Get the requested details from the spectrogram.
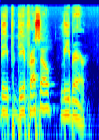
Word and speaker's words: De oppresso liber: De oppresso liber. How do you say that? I can't believe I can't say that. De oppresso liber. Is that right? – I think you got it right.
